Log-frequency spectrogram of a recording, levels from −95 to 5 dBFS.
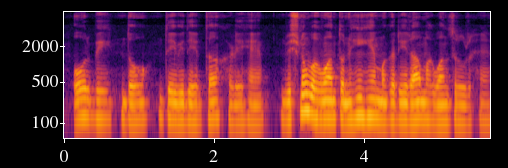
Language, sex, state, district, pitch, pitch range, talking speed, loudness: Maithili, male, Bihar, Kishanganj, 115 Hz, 110-120 Hz, 190 wpm, -19 LUFS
